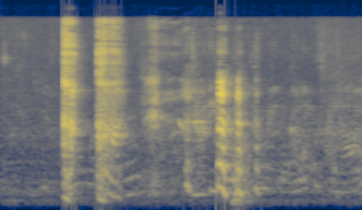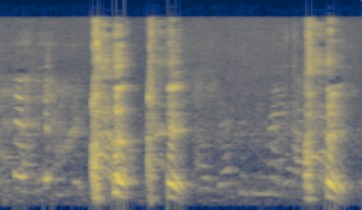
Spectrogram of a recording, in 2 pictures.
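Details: Young boy imitating his father's cough: a series of short, forceful throat-clearing coughs with brief talk between bursts; imitated cough.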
